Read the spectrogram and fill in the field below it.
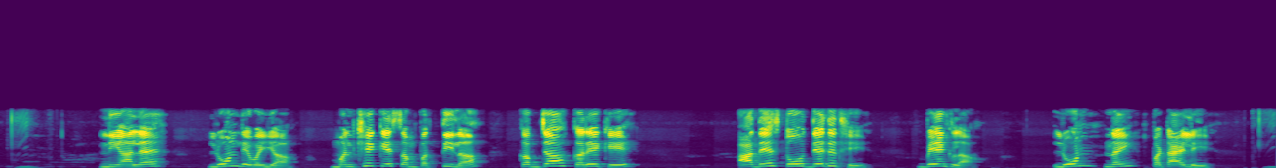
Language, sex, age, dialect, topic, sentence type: Chhattisgarhi, female, 18-24, Western/Budati/Khatahi, banking, statement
